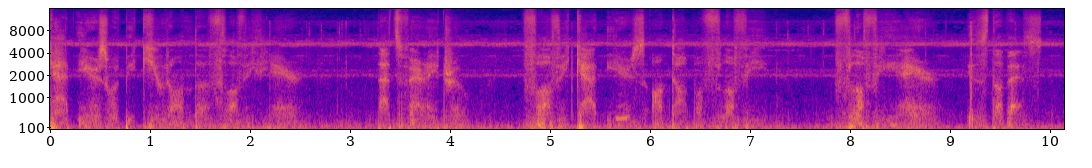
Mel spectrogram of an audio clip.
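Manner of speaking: hushed, soft whispered chatter throughout. A streamer answers viewers' chat comments, whispering. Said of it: "I have to whisper".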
